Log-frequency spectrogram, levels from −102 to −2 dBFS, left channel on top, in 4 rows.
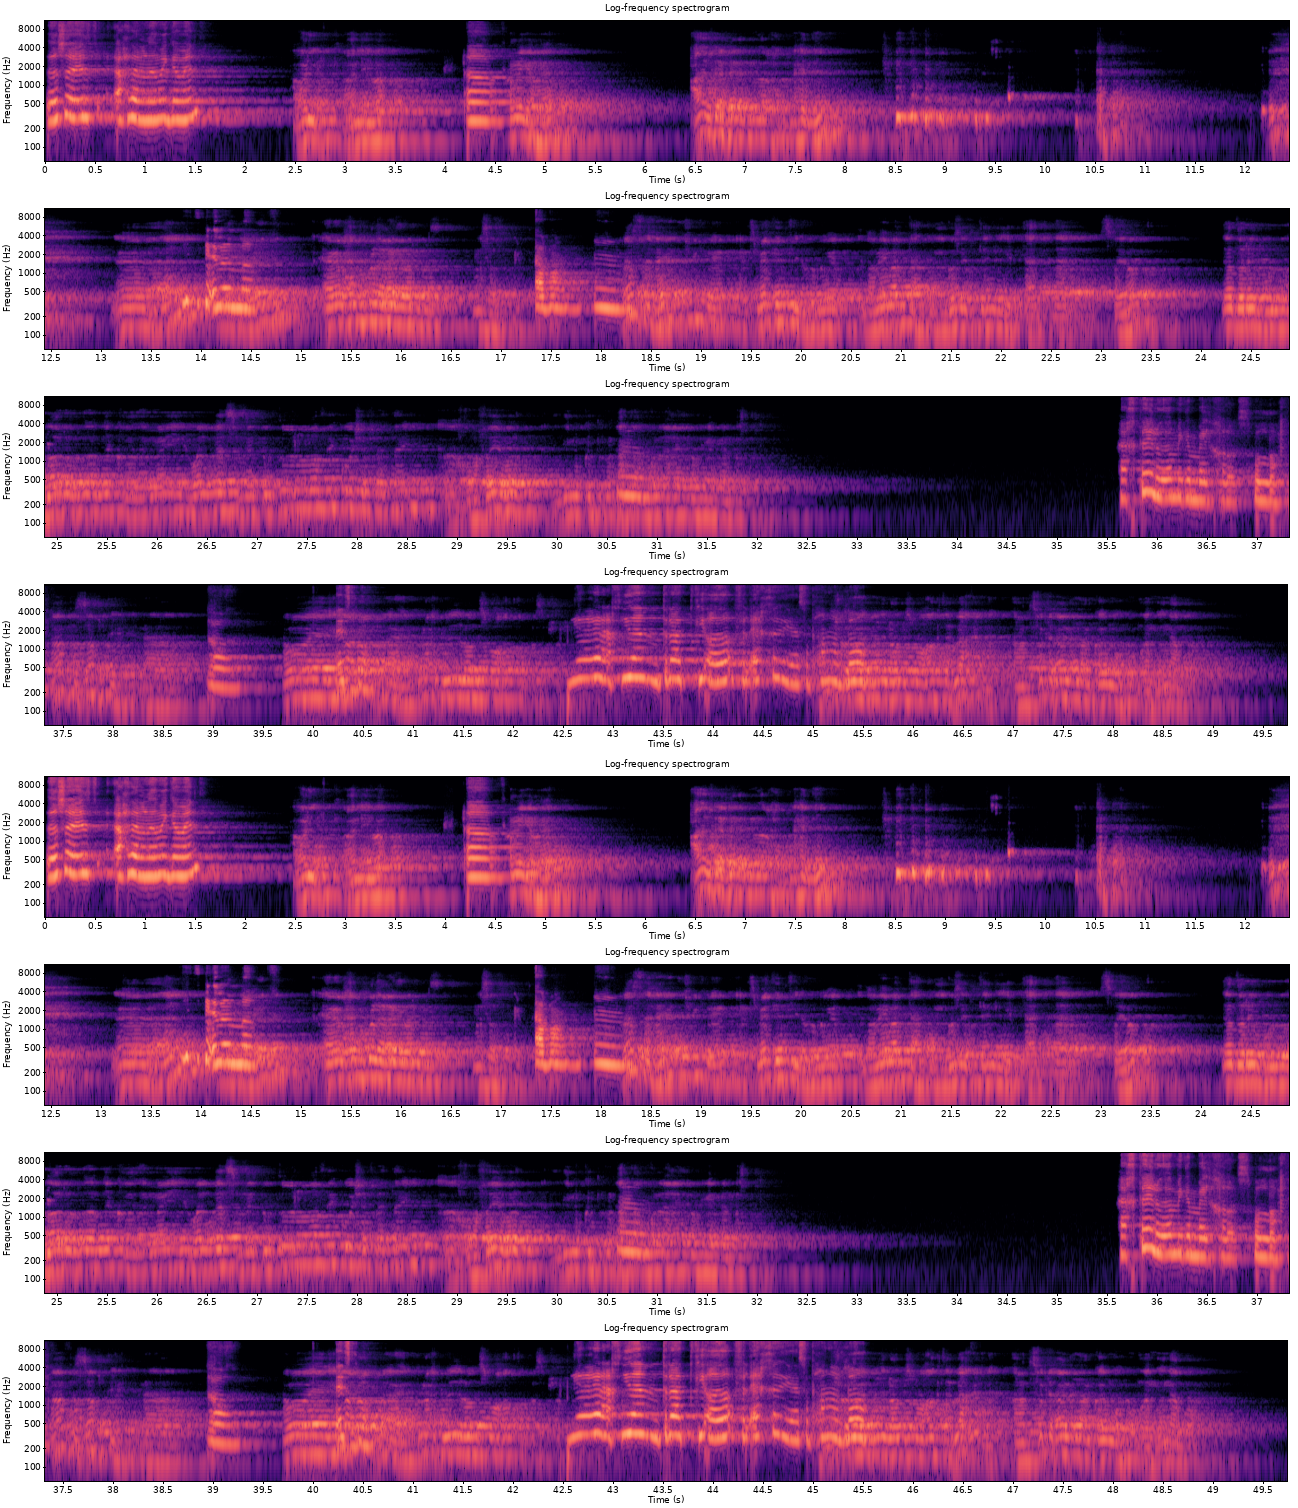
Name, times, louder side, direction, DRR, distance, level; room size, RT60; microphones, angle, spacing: voice 1, 0.0-1.6 4.2-4.6 13.8-14.6 17.3-18.3 30.6-31.0 35.6-37.3 38.9-39.3 40.2-40.6 42.5-45.5, right 2 dB, 30° right, 11 dB, 0.9 m, -28 dB
voice 2, 2.5-3.5 4.6-5.1 6.4-7.8 8.5-9.0 10.5-10.6 12.2-12.8 13.1-16.4 16.7-17.0 18.2-23.4 24.2-29.7 29.9-31.9 37.4-38.7 39.7-42.3 45.0-48.7, right 1 dB, 15° right, -3 dB, 3.9 m, -37 dB
27.0 x 27.0 x 7.8 m, 2.2 s
head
